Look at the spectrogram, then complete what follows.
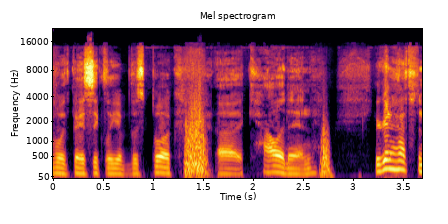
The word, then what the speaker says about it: Kaladin: So you're going to find out you're wrong. It's not pronounced Kaladin. It's pronounced Kaladin.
